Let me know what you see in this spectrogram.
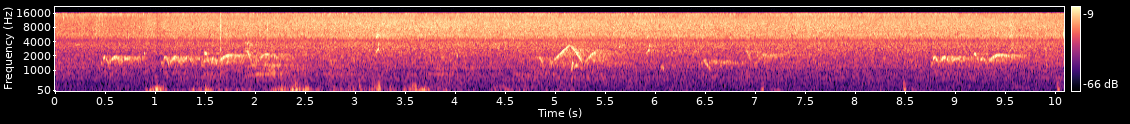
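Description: Short, faint bird chirps and warbling phrases, several times, over a steady hiss, with a few low thumps in the first few seconds.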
